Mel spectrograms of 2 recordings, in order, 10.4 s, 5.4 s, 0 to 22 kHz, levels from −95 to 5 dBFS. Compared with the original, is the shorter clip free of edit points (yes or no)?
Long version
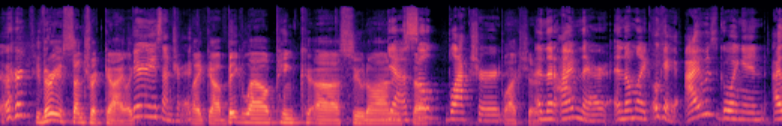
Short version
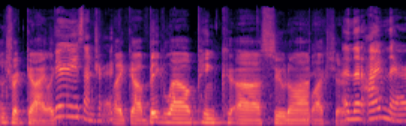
no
